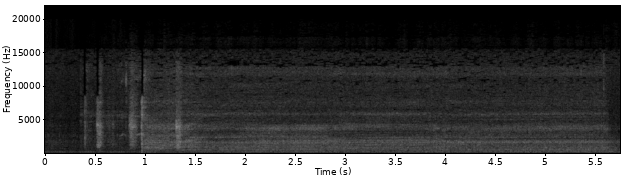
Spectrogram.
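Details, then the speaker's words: Indoor wood gasification boiler in mid-April, water down to about 110, start button held: a few clunks at switch-on, then a steady even airy rush as the draft blower spins up, pulling air through the boiler and up the chimney. Normal blower startup. "so as it kicks on you're going to be able to hear that blowers start to turn and suck the air through the boiler and blow it up the chimney"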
